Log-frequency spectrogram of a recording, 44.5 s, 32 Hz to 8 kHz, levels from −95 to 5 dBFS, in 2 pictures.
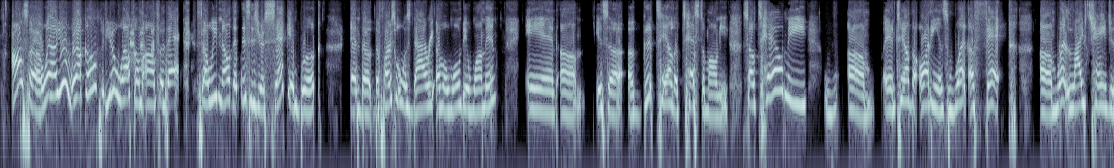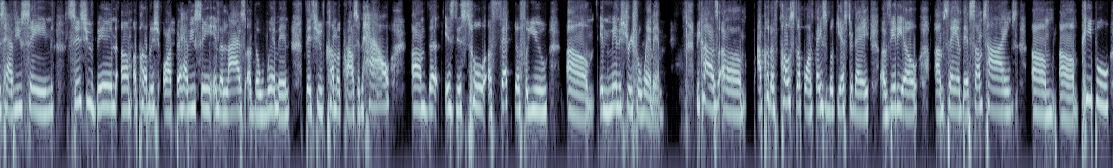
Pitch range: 200-255 Hz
